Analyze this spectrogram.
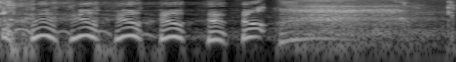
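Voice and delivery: high, fluttering hoo-hoo-hoo; imitated hair-groping coo. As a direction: coo in quick high pulses like petting a fluffy animal. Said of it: "they would just come up and be like".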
